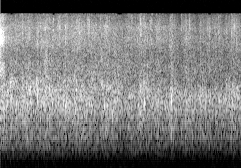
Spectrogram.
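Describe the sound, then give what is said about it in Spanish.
Sustained applause from a large church audience, given to the Lord: a dense, steady wash of many hands clapping at once with no breaks, holding an even loudness throughout. “Dele fuerte ese aplauso al Señor.”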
